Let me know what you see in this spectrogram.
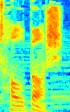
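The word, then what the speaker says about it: Holbox: these glowing microorganisms is on moonless nights hbars pronounced hbos is a laid-back dream of an island off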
